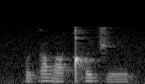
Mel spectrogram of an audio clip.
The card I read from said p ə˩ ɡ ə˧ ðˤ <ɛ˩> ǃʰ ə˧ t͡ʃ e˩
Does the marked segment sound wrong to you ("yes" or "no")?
no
